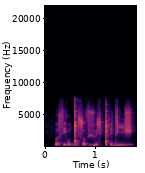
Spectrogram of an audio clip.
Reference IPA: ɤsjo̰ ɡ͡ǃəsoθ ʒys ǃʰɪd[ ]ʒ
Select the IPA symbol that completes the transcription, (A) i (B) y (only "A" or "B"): A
